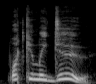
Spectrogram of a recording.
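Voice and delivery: a hint of a young boy asking gently; concerned boy. A narrator's reading. Oscar voiced by narrator.

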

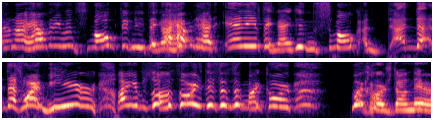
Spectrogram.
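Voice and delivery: high, fast, laughing explanation; laughing frantic apology. Retold or imitated. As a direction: babble through embarrassed laughter.

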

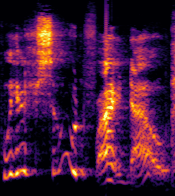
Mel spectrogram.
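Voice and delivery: high, slow sly queen voice; scheming old queen. Acted. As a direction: play the queen plotting. Queen's line read again voiced.

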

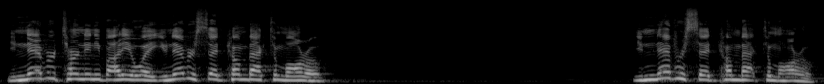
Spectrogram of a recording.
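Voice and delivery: a pastor's altar-call prayer, swelling; fervent prayer. Acted. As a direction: pray over them with building conviction. Closing prayer over the people.

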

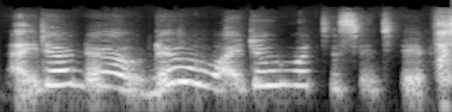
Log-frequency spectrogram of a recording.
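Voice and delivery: put-on very high, small Dutch-accented voice; little Dutch accent. Twelve-year-old refusing to sit among spiders, Dutch accent. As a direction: imitate your younger self with a squeaky Dutch accent. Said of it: "with my little, like, Dutch accent".

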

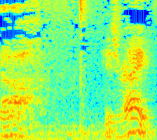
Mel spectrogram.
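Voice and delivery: soft, resigned self-doubt; defeated inner voice. Retold or imitated. Believer hearing Satan's lie, quietly defeated. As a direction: murmur it like giving up. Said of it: "He wants us to think".

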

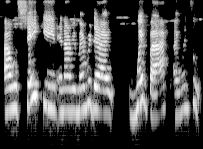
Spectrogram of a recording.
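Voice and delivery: ordinary talk, nothing marked

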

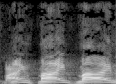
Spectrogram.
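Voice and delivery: high, loud squawking birds; mock seagull chant of mine; seagull cry. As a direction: squawk it like a greedy gull. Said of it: "those birds that just".

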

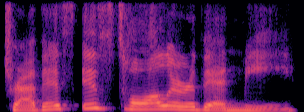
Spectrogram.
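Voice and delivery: spoken very slowly and carefully; slow, deliberate enunciation. Retold or imitated. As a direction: spell it out slowly for confused friends. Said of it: "slow down and say".

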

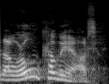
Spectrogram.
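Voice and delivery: ordinary talk, nothing marked

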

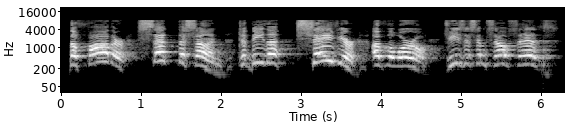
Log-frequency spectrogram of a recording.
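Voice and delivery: high-pitched, ringing proclamation of scripture; fervent preaching. Real, not acted. Preaches at full force.

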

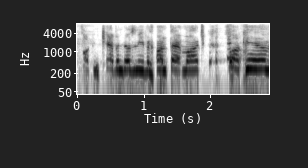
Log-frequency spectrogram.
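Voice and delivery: mock-sulky jealous rant; pissed off. Hunter on his left complaining about the guide, mock angry. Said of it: "was so pissed".

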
